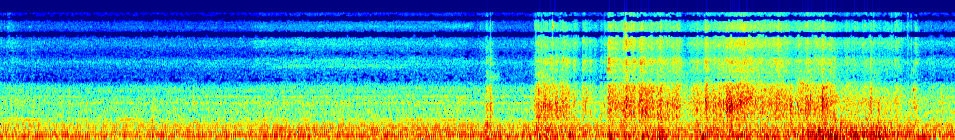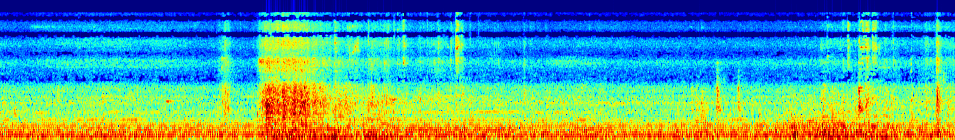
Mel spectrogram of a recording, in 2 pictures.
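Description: Caterpillar hydraulic excavator's diesel engine running steadily while it tears down a wooden house, with loud crashes of timber and roofing breaking and falling: a long stretch starting about eight seconds in and a shorter one a little past the middle.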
